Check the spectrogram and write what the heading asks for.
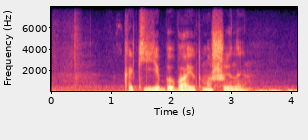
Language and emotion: Russian, neutral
